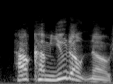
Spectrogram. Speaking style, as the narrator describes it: cried at him

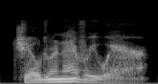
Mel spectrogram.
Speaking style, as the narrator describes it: the guard said gently

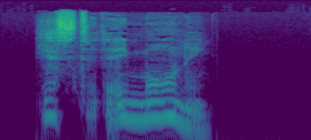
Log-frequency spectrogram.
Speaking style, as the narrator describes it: said Shasta weakly

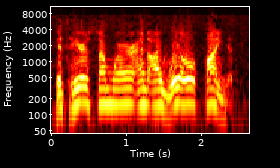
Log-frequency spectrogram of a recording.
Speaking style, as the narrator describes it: he screams at the audience

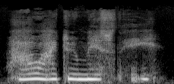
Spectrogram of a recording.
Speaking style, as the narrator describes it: she said in a small and broken voice

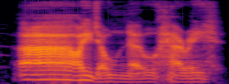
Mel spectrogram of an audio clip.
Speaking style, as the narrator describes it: Hagrid sighed suddenly, with a worried expression on his face

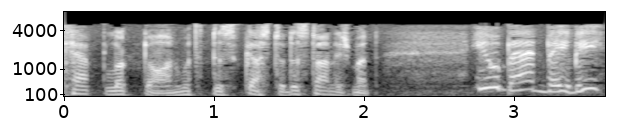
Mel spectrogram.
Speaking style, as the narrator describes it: Wanless cried

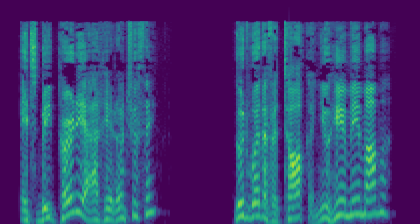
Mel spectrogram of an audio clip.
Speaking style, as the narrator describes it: Detta said brightly

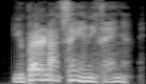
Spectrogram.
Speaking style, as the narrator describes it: panted

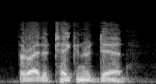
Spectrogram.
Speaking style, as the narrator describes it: he said flatly

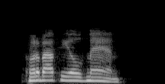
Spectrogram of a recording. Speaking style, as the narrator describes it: he asked flatly

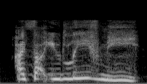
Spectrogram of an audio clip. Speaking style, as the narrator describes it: the boy was sobbing

